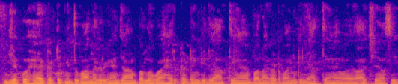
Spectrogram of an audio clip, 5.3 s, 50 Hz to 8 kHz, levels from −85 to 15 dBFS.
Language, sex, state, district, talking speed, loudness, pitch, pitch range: Hindi, male, Punjab, Kapurthala, 295 wpm, -18 LUFS, 130 Hz, 125-135 Hz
